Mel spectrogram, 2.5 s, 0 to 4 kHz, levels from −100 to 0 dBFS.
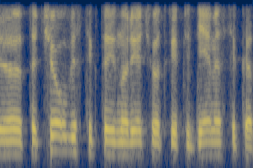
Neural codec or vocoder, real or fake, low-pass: vocoder, 44.1 kHz, 128 mel bands every 512 samples, BigVGAN v2; fake; 3.6 kHz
